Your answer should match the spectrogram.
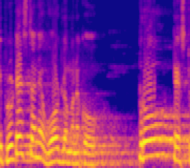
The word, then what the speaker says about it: protest: ఇప్పుడు ఈ పదాన్ని ఎట్లా వాడినాం, నౌన్గా అడ్జెక్టివ్ వాడినప్పుడు ప్రో మీద వస్తుంది stress mark. Stress is used as అంది ప్రో syllable. That means first syllable. ప్రొటెస్ట్లో ప్రో first syllable, టెస్ట్ second syllable.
